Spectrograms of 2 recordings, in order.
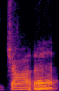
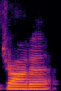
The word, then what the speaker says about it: Jada: to remind people that my name is Jada and it rhymes with Prada. So I people would I'm like you have a 50-50 chance. It's either Jada or Jada. It is Jada like Prada.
